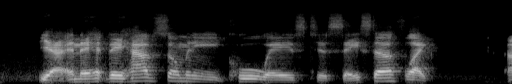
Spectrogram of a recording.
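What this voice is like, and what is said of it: Usual voice. Nothing is said of it.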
